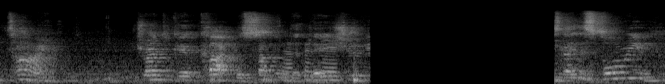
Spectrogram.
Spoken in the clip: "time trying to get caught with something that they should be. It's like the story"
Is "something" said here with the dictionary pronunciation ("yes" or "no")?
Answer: yes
